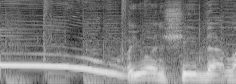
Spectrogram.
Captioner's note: screaming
